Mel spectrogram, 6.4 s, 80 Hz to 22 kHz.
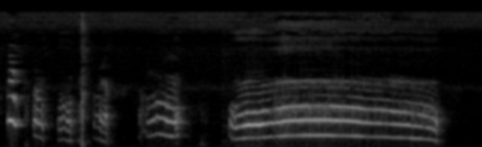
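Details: Pomeranian dog recorded in Saint Petersburg, Russia, in September 2021, crying for attention: several short, wavering whimpers, then one long, sustained howl lasting about three seconds that drops slightly in pitch at its end.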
